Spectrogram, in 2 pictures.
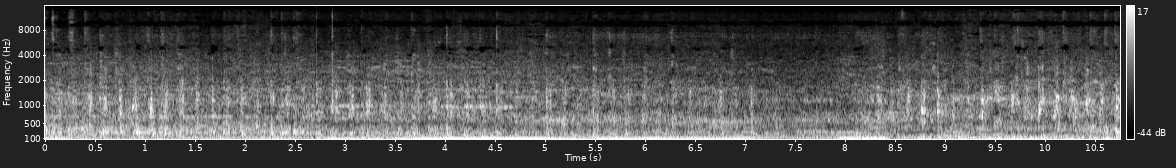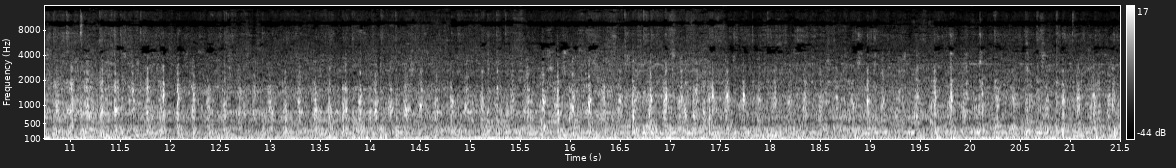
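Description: A bulldozer's metal tracks clank and squeak as it moves.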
